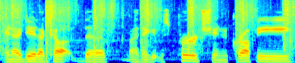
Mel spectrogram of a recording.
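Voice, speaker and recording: A man at a medium pitch with fairly even intonation, speaking at a fairly slow pace over noticeable background noise. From US Midwest, rural. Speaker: gaming streamer. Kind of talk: live gameplay commentary. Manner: casual, rambling with fillers.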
